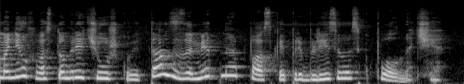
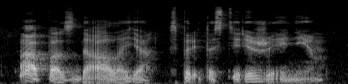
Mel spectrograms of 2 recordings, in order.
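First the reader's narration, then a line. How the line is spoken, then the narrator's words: Sighing. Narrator (Russian): вздохнула барсучиха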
